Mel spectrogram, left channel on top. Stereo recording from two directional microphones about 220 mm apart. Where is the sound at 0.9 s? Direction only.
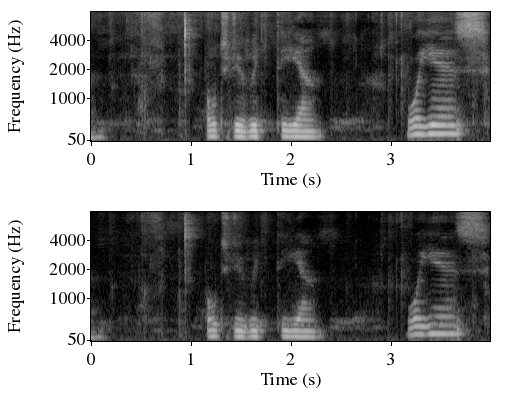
45° left (ahead or behind).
